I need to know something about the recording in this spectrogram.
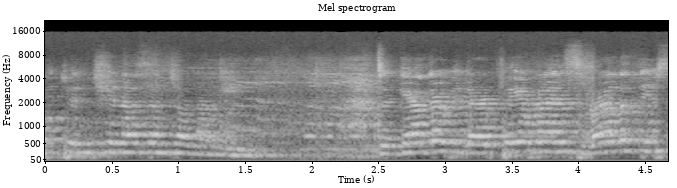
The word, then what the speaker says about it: Jonalyn: Ang pag-pronounce day, yung ngalan is Jonalyn. Jonalyn.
